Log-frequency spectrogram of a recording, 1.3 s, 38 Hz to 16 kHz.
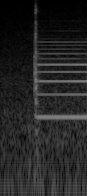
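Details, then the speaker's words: RCA Victor 12X2 tube radio after full recap, power-on test with a signal injected at the output tube and speaker, radio off: clean steady mid-pitched tone with no crackle or hum; output section works. "okay and you hear that sound that means that the output tube and the speaker uh the whole output section is working fine"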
